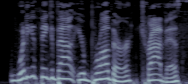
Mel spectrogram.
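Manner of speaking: usual speaking voice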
